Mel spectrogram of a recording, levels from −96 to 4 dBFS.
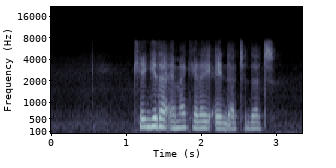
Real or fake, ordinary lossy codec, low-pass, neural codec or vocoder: fake; none; 7.2 kHz; codec, 16 kHz in and 24 kHz out, 0.9 kbps, LongCat-Audio-Codec, fine tuned four codebook decoder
